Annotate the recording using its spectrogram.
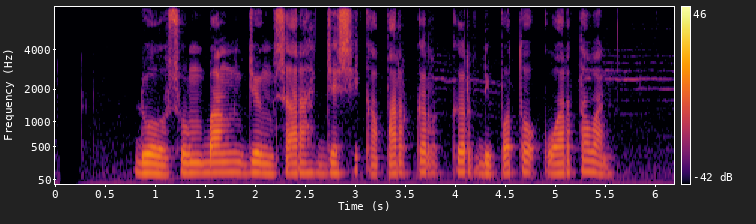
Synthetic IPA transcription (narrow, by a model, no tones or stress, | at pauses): dulsumbaŋd͡ʒɨŋsaɾahd͡ʒəsikaparkərkɨrdipɔt̪ɔkuwart̪awan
